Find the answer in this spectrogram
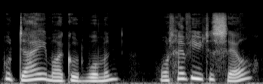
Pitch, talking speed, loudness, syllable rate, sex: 205 Hz, 225 wpm, -14 LUFS, 5.0 syllables/s, male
